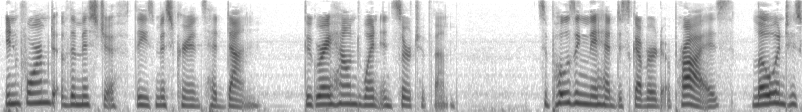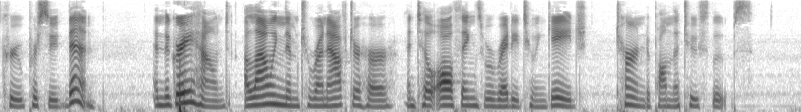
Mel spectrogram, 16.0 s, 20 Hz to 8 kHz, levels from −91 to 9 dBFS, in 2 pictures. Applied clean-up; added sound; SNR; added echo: none; none; none; none.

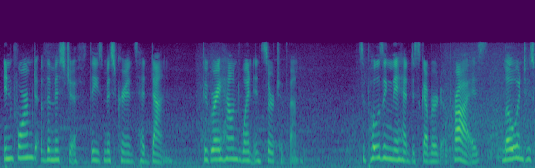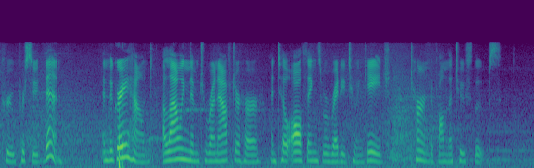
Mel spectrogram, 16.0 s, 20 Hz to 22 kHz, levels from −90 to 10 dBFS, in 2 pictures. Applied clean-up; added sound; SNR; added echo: none; Rattle / Chatter / Hiss / Engine / Mechanisms; 17 dB; none.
